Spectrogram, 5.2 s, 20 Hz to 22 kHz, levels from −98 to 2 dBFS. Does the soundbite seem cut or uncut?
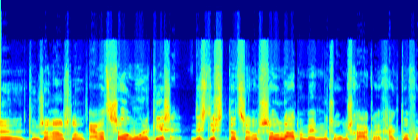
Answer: uncut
